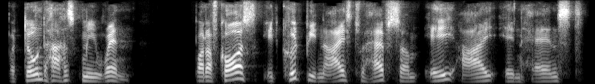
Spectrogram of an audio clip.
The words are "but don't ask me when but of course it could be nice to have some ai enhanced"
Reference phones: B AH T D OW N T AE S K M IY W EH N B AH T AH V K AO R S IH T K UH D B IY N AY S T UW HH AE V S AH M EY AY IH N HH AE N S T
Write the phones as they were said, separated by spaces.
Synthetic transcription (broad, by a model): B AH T D OW N T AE S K M IY W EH N B AH T AH V K AO S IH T K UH D B IY N AY S T UW HH AE V S AH M EY AY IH N HH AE N S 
